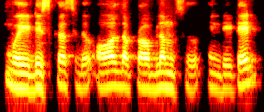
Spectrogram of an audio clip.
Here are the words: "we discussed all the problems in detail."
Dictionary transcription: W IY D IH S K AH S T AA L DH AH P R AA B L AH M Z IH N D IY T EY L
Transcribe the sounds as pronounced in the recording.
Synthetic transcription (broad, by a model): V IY D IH S K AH S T AA L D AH P R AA B L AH M S IH N D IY T EY L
